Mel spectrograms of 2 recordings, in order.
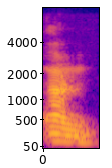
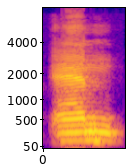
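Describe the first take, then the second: First: The word has a short reduced vowel. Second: The word has a full open vowel. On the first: "শুধু আন" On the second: "অ্যান উচ্চারণ না করে"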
